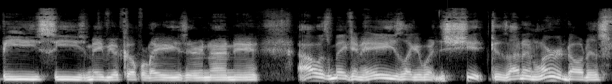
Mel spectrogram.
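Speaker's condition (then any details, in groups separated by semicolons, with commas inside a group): Cleft lip and palate; present from birth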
